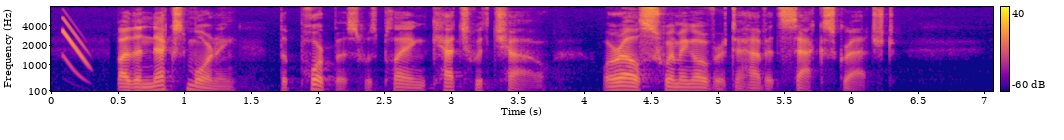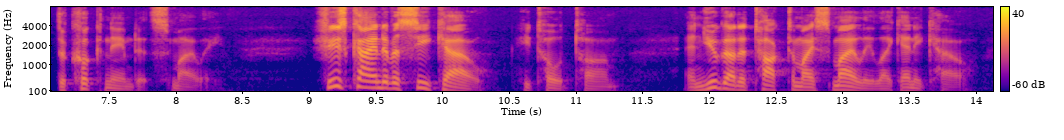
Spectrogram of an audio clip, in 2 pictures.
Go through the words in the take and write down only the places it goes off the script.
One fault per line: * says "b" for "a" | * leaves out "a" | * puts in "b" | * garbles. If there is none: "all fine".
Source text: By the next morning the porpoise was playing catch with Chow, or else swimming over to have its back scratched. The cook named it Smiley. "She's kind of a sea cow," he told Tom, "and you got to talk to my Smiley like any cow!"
* says "sack" for "back"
